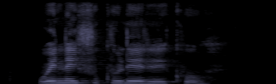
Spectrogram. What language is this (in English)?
Kikuyu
